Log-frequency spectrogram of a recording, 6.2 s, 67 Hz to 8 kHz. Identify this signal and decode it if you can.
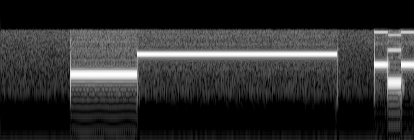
Two-tone page, heard as a one-second tone, then a three-second tone, about 640 then 1250 Hz. It is heard from 1.0 to 5.1 s.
